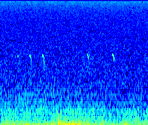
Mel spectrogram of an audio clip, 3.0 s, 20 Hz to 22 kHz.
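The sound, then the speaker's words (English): Red crossbill calls, type 4, from an orange male perched on a burnt branch in a clearing: five short, high, downslurred chip notes in an uneven series, fairly faint over a steady low rumble of background noise. “So recording this crossbill here. I think it's perched somewhere out in the clearing.”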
